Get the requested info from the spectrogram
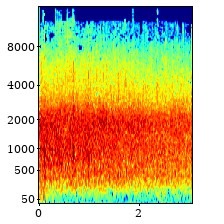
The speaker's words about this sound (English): All right, let's give another round of applause for everybody that got baptized today.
